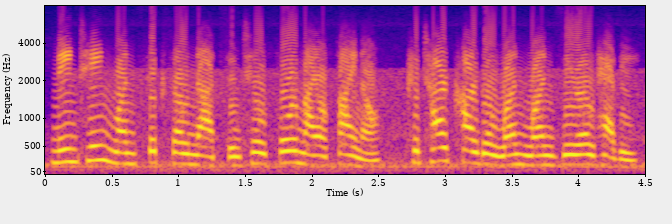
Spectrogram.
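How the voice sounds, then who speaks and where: This pilot transmission comes over a cockpit headset as a dull lo-fi radio signal with a little hiss or hum. A man acting as an airline pilot, his voice sitting high and brisk, reads back instructions using clipped aviation phrasing.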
